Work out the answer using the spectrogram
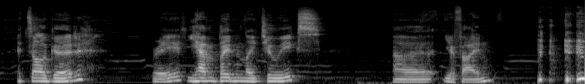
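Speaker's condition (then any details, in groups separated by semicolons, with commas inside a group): No condition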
